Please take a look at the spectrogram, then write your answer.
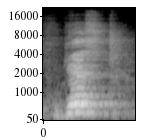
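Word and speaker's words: guest: बीच में यू आया मतलब वहां पर वो साइलेंट हो गया गेस्ट जी यू ई एस टी गेस्ट जी और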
